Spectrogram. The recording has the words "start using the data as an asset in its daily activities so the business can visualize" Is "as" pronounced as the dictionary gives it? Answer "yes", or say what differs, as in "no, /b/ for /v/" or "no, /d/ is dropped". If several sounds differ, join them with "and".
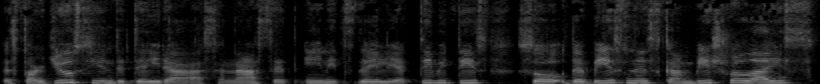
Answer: no, /s/ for /z/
